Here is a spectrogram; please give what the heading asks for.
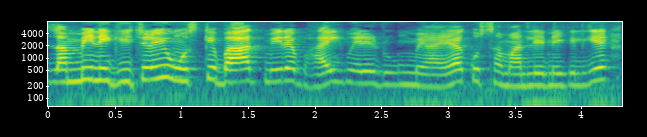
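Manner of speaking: ordinary talk, nothing marked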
